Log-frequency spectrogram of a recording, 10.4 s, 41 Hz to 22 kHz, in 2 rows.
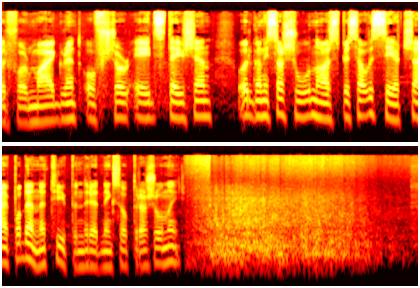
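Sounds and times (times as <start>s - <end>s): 
speech: 0.0s - 8.0s
faint hiss of wind or rain: 0.0s - 10.3s
thunder rumbling over the sea: 7.6s - 10.3s.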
